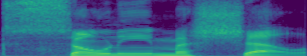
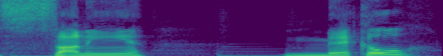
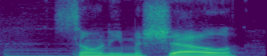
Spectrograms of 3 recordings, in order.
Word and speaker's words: Sony Michel: and apparently number 31, they took Sony Michel. I believe that's how you say it. Glad I looked it up because, I would have not. My personal guess would have been Sonny Mickle or Mikel. Mikel, I would say.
